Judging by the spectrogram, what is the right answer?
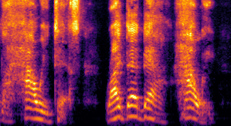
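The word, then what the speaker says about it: Howey: passed what's called the Howie test. Write that down, Howie. Just like a buddy of yours named Howie. It's how it's spelled.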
